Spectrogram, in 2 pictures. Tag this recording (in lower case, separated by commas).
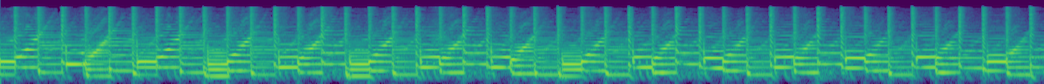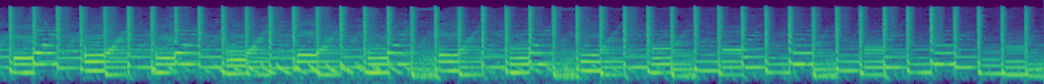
music, ringtone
